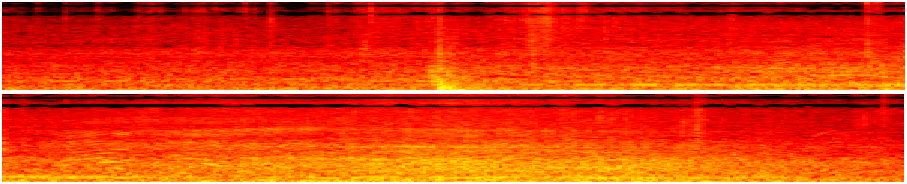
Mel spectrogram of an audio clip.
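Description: A road vehicle passing close by, its noise swelling to a peak and fading over about three seconds, over a low traffic rumble. A single sharp thump comes about a second and a half in.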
